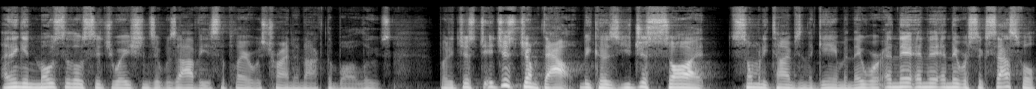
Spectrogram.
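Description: A somewhat breathy man with a Long Island accent, fairly high pitch, ordinary pitch variation and a very fast pace, on a very clean recording with a silent background. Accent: Long Island New York. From Long Island, New York. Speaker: football analyst and podcast host. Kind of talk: casual sports chat and analysis.

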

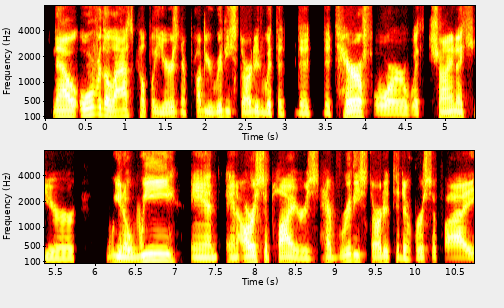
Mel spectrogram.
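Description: At a moderate pace, a man speaks with a slight Canadian accent in a dry, close sound with no echo. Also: medium pitch for a man, ordinary pitch variation. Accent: slight Canadian, e.g. 'about'. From Saskatchewan, Canada (farm). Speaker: agribusiness executive. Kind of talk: podcast interview.

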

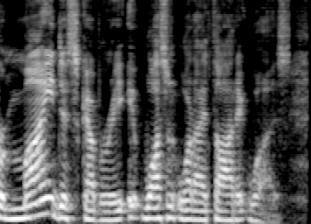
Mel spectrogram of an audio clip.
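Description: A man's somewhat breathy voice, medium in pitch, at a moderate pace. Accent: Canadian. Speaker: author. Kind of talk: interview.

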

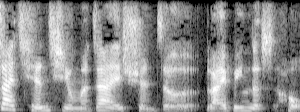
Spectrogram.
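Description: A woman speaks with a bright, sharp tone. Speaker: podcast host interviewing via livestream. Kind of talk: casual interview chat. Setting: Instagram livestream call.

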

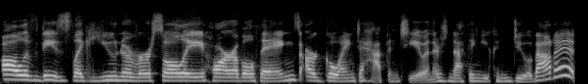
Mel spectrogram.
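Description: With an ordinary speaking voice, a woman talks at a fairly quick pace and a fairly low pitch, with ordinary pitch variation and hardly any pauses, in a very clean recording with a silent background. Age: 30s. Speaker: podcast co-host. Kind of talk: casual chat.

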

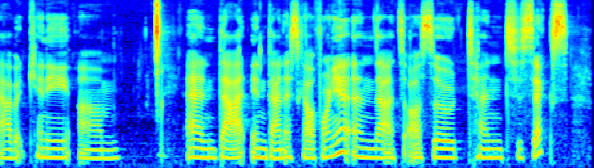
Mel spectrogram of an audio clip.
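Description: Recorded dry and close with no echo, a woman speaks at a moderate pace in a plain, everyday voice with a fairly low pitch. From Chicago, US Midwest. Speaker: vintage store owner and event organizer. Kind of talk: casual interview.

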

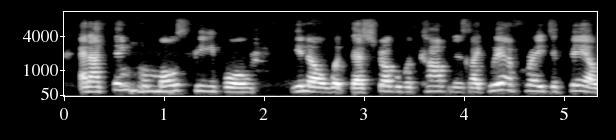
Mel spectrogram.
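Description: With a normal speaking voice, a woman talks at a fairly quick pace and a medium pitch. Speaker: minister and coach. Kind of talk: casual panel chat.

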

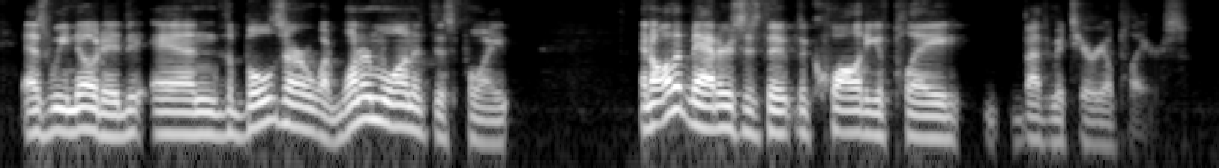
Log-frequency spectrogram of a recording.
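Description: A man with an ordinary speaking voice, medium pitch, a fairly quick pace, lively intonation and big swings in loudness, on a very clean recording with a silent background. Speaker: podcast host, basketball commentator. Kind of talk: casual sports podcast banter, radio-style patter. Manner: conversational, bantering, sarcastic, self-deprecating.

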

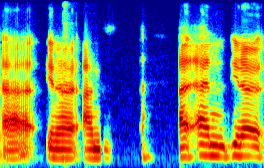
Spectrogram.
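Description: In a South African accent, a man talks at a fairly quick pace with a medium pitch and monotone, flat intonation. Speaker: game reserve conservationist and author. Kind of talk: interview. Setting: remote call over internet.

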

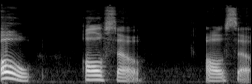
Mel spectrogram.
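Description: Lively intonation carries a woman's animated tone. The recording is very clean, with a silent background. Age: 30s. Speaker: podcast host and business coach for teachers. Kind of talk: solo podcast monologue. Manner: animated, laughing often.

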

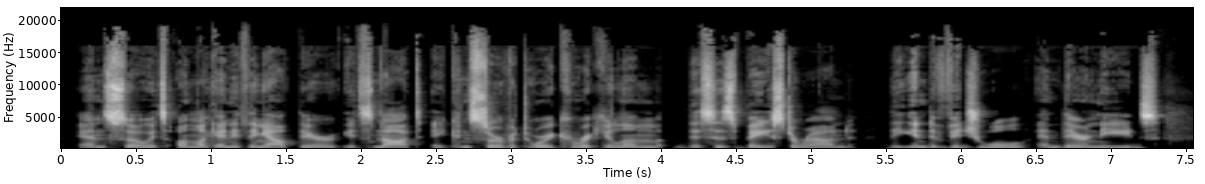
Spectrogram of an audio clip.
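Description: A man with an American accent talks at a fairly quick pace with hardly any pauses, his fairly low voice monotone and flat, on a very clean recording with a silent background and a dry, close sound with no echo. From New Mexico, US. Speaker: music producer and stage actor. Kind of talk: interview conversation.

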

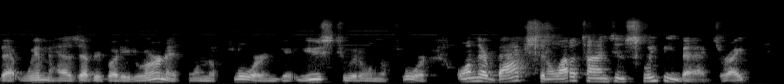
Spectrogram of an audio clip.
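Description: Speaking in a normal speaking voice, a man at medium pitch talks at a moderate pace with lively intonation and hardly any pauses. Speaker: podcast co-host. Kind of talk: casual interview chat.

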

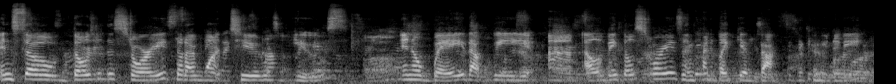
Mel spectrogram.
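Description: A woman with an American accent at a medium pitch and moderate pace, with ordinary pitch variation over noticeable background noise. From Texas, Denton. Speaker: hairstylist and social media educator. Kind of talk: interview. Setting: live industry event.

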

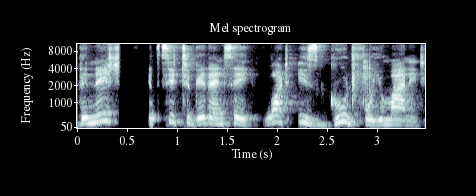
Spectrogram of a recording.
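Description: A woman speaks at a moderate pace, somewhat breathy, with very wide pitch swings. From Zimbabwe. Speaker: plant geneticist. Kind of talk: interview.

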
